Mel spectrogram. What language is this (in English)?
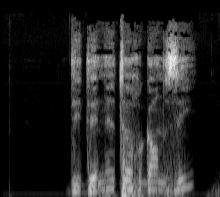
Breton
